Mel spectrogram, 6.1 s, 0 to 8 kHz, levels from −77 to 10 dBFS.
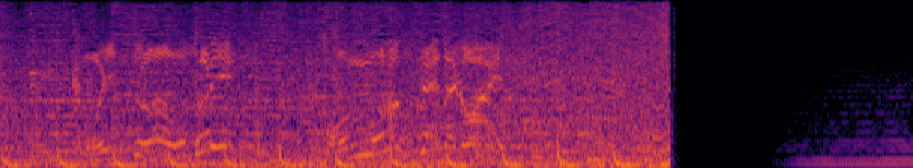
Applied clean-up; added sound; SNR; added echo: none; none; none; none.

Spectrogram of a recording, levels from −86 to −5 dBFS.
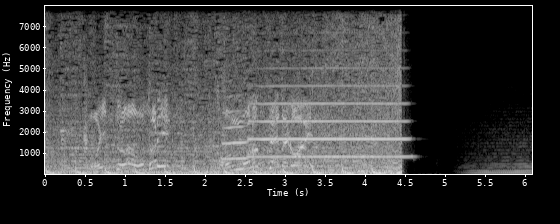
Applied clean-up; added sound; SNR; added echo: none; Trumpet; 0 dB; none.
